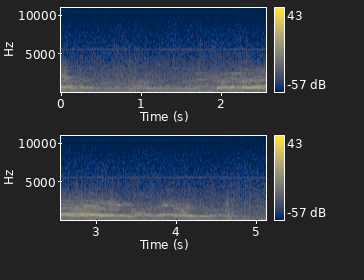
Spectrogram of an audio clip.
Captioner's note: crowd shouting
